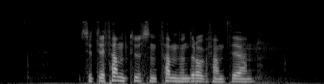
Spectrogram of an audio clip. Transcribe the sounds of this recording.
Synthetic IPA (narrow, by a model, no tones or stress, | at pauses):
sʏt̪ɪfɛmt̪ʰʉːsn̩fɛmhʉnd̪ɾəɔkfɛmt̪ɪeːn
